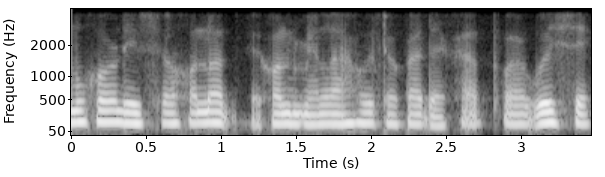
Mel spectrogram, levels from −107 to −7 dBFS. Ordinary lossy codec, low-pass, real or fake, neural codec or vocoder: none; 3.6 kHz; fake; codec, 16 kHz, 0.8 kbps, ZipCodec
